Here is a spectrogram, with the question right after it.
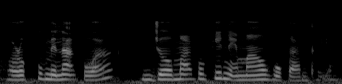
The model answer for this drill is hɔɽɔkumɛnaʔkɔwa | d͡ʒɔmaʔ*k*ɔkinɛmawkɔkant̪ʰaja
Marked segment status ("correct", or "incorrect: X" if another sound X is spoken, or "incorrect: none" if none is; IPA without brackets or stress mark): correct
